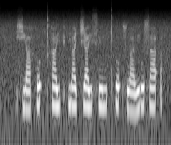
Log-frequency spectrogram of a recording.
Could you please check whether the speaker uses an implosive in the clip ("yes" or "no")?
no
